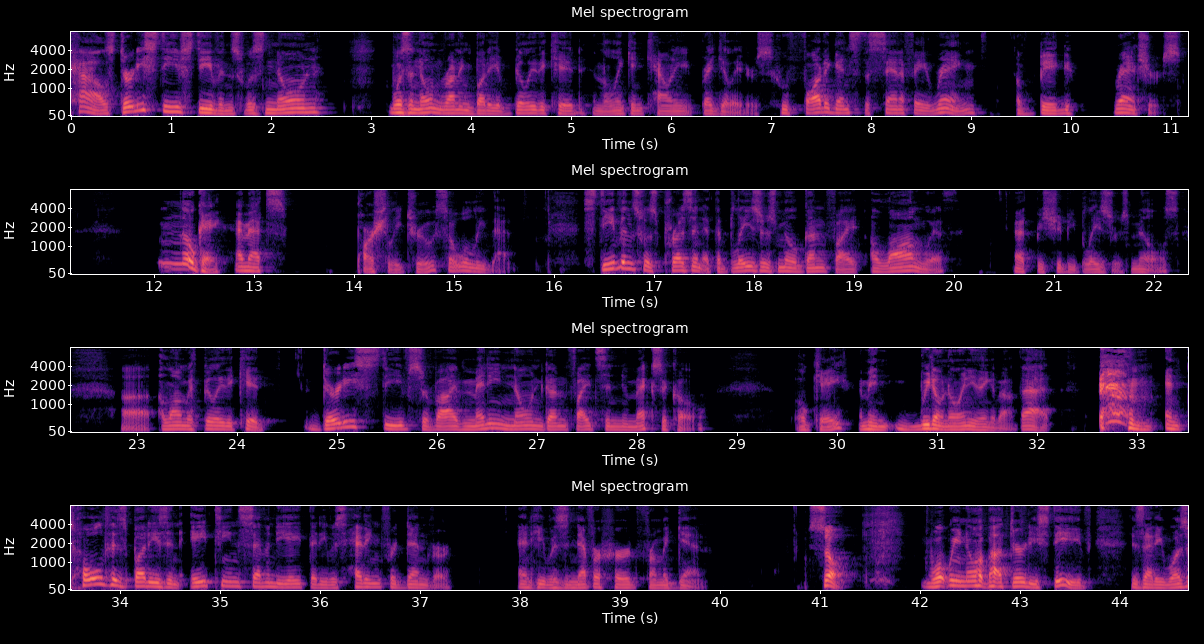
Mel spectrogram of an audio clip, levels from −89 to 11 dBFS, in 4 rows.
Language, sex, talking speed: English, male, 145 wpm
